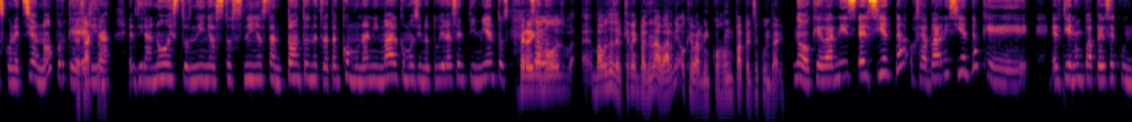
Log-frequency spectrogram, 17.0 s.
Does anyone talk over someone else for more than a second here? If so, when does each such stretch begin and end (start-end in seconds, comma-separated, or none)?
none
